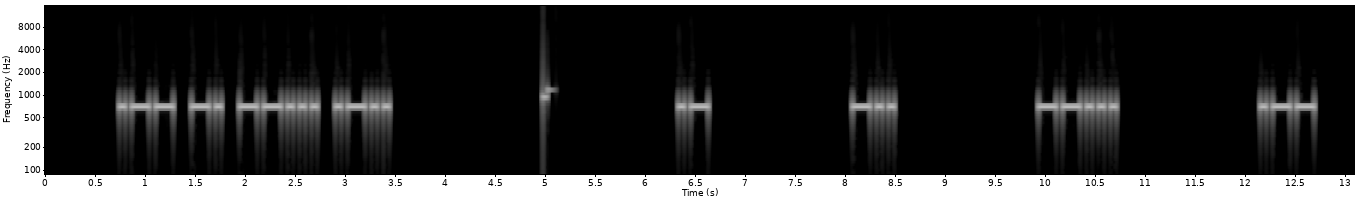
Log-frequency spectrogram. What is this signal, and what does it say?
Morse code, heard as a keyed tone, about 20 wpm, spaced as for 9 wpm, 700 Hz. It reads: WN7L AD7W
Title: USA Call Signs - 4 Characters - 8x Character Spacing - 20wpm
